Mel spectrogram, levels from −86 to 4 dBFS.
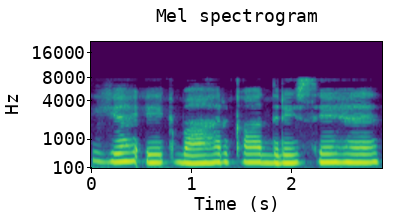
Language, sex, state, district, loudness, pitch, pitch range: Hindi, female, Jharkhand, Garhwa, -11 LUFS, 225 Hz, 220-230 Hz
